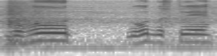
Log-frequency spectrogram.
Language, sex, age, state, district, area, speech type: Assamese, male, 30-45, Assam, Barpeta, rural, spontaneous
